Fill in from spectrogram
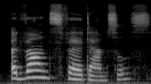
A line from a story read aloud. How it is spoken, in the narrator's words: she said in her happy dream voice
